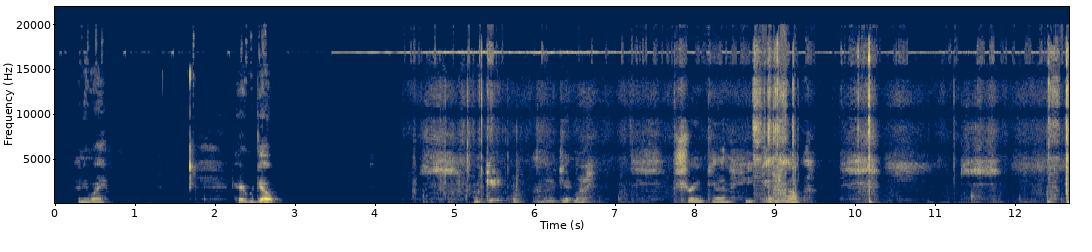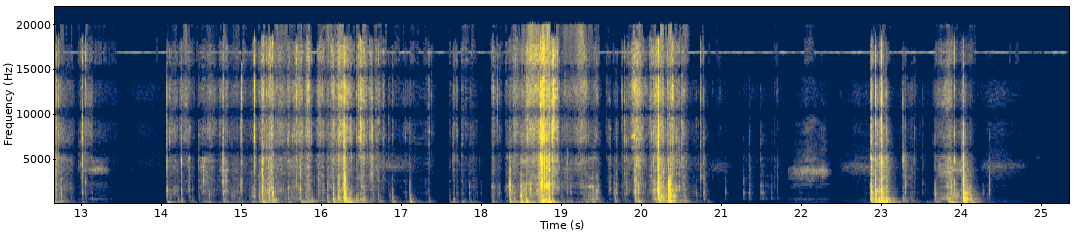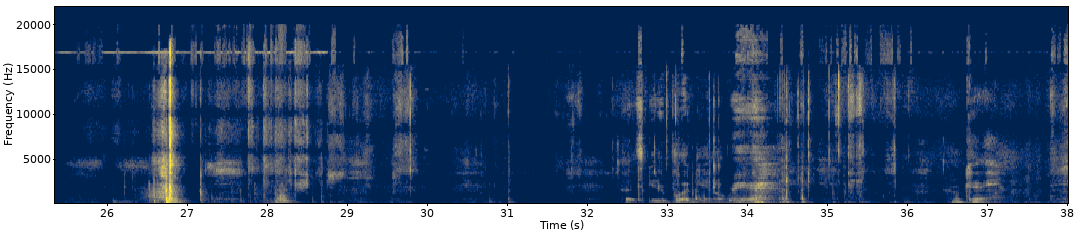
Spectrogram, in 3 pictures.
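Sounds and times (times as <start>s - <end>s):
heavy thunks of objects: 14.1s - 20.9s, 22.8s - 24.4s.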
